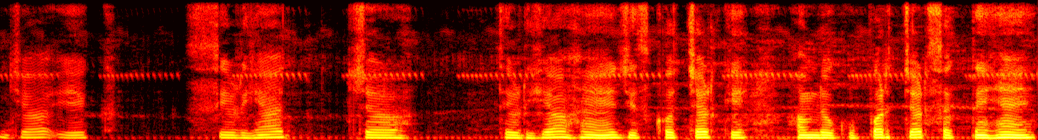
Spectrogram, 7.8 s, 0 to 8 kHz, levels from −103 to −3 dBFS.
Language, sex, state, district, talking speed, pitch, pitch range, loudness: Hindi, male, Chhattisgarh, Balrampur, 115 wpm, 150 Hz, 145-155 Hz, -25 LUFS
